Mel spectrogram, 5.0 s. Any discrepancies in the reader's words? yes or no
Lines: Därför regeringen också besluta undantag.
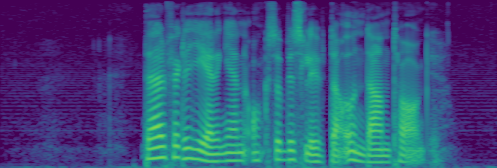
no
